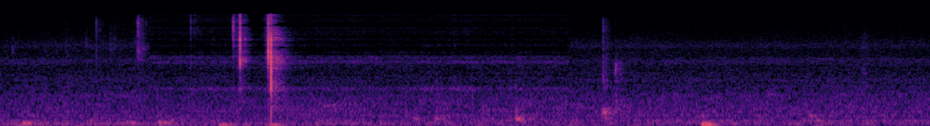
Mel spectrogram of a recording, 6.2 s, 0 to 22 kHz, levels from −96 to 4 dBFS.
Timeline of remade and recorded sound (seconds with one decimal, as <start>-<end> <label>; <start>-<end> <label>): 0.0-1.0 recorded; 1.0-3.8 remade; 3.8-6.2 recorded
